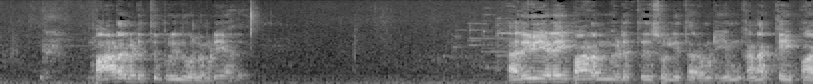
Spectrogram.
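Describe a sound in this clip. An older man speaks slowly into a microphone, heard through loudspeakers.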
